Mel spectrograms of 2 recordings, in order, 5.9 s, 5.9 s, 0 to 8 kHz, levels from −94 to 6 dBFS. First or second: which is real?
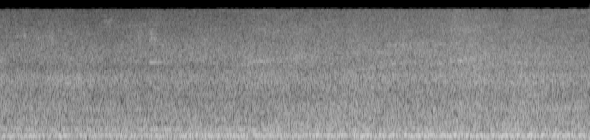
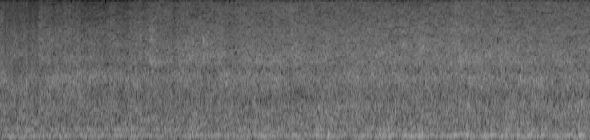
first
